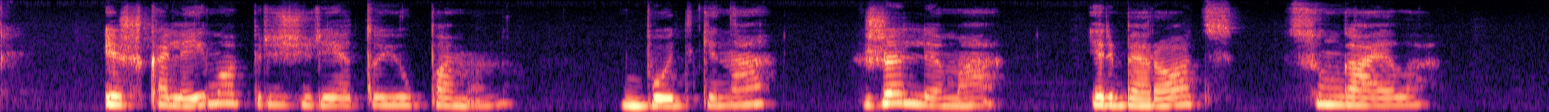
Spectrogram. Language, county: Lithuanian, Klaipėda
